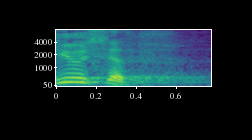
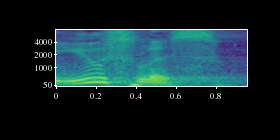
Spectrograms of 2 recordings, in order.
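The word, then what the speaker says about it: Yusuf: work on it inah my name is Yousef can you say Yousef you say you you're very good I wish you teach my wife she keeps mispronouncing it she calls me useless alhamdulillah now how many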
